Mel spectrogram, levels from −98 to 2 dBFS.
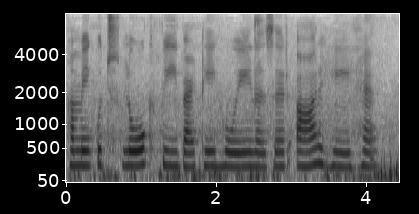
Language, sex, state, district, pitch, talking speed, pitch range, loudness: Hindi, female, Punjab, Fazilka, 220 Hz, 135 wpm, 210-230 Hz, -18 LUFS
